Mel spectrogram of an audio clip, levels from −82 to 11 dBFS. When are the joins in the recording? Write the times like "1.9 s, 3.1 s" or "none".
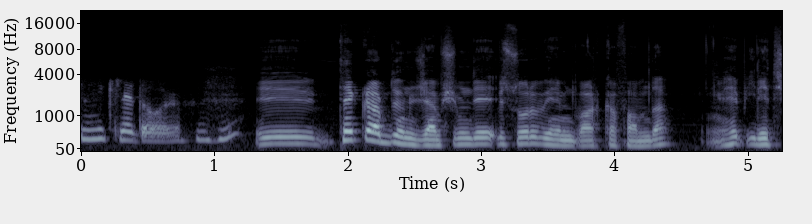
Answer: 2.3 s, 3.1 s, 3.7 s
